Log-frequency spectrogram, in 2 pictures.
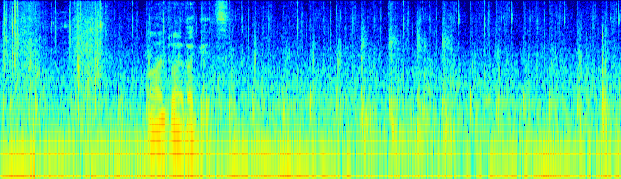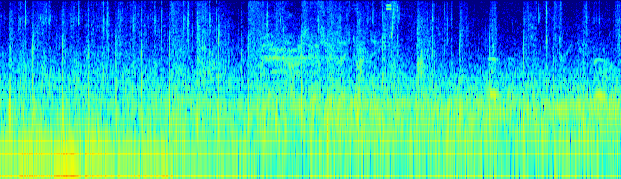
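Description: Quick running footsteps crunch over snow and hard ground.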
